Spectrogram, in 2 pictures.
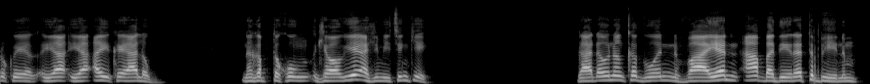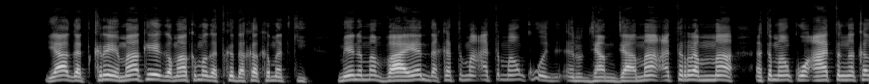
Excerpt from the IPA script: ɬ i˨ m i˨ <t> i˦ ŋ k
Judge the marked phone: incorrect: t͡ʃ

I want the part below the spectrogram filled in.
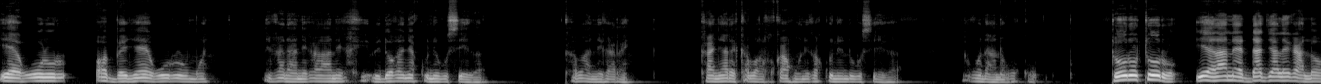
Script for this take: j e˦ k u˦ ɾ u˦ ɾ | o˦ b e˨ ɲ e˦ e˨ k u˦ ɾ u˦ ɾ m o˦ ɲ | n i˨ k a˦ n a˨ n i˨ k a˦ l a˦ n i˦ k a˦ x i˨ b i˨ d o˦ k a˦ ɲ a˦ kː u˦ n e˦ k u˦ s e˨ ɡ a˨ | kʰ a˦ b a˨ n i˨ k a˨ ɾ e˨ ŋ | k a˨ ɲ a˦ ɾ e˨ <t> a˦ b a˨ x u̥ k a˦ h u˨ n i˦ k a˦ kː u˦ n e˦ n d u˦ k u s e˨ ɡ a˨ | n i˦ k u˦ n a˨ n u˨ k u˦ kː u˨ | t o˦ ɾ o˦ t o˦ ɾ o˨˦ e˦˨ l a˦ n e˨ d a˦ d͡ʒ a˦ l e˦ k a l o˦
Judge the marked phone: incorrect: k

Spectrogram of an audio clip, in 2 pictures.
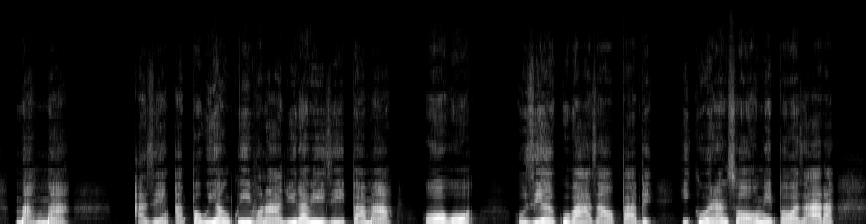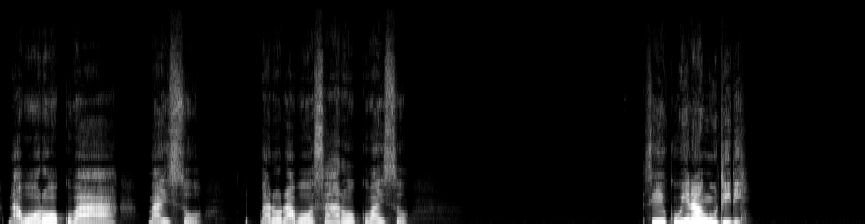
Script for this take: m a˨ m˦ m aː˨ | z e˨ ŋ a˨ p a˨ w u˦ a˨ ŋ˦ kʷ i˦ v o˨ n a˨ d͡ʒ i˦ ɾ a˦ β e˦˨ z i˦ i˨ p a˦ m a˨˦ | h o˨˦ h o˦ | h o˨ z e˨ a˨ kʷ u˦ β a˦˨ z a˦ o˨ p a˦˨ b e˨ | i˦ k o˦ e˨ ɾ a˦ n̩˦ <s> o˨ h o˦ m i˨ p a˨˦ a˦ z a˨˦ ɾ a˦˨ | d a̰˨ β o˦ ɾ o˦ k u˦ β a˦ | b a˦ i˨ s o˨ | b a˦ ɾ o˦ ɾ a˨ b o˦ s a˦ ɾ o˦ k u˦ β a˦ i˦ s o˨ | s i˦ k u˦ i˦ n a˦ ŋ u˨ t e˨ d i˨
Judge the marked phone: correct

